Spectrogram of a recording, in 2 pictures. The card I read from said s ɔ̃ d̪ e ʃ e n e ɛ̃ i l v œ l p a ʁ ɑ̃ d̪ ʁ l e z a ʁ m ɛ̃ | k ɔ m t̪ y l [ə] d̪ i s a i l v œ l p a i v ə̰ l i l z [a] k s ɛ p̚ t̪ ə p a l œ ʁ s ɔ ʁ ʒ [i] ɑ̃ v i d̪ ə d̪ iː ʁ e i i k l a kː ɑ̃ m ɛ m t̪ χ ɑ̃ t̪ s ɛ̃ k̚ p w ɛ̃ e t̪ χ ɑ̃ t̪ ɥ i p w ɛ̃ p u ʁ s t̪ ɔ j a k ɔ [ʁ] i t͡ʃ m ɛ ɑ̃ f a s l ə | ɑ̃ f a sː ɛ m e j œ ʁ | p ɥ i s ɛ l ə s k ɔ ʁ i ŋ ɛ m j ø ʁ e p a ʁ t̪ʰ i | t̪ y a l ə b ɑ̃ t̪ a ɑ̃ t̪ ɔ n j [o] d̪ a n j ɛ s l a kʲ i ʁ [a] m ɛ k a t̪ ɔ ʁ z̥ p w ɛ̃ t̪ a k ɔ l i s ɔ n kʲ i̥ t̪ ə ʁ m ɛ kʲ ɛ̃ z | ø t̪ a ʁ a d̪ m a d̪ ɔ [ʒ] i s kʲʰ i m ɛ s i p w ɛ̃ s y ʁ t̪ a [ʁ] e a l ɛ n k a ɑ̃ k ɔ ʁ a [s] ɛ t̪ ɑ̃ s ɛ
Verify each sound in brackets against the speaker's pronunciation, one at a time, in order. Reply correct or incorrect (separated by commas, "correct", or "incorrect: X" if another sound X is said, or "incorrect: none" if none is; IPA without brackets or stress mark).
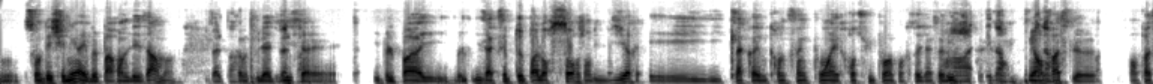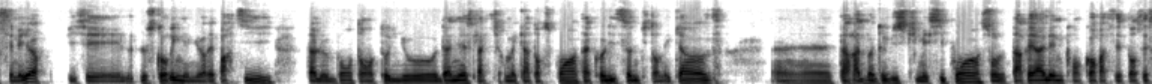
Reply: incorrect: a, correct, incorrect: e, incorrect: v, correct, incorrect: ə, incorrect: v, correct, correct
